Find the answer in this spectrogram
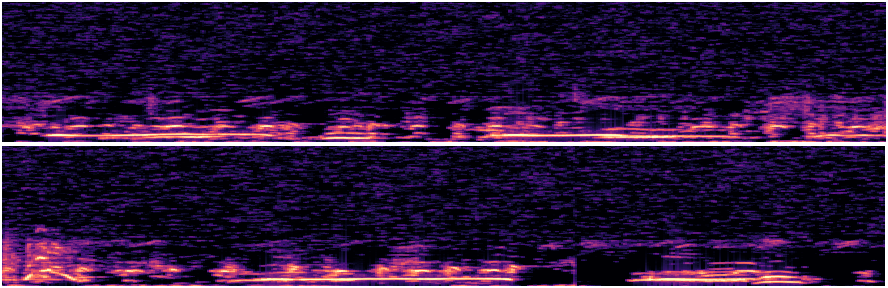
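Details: Tundra swans, a flock resting on a lake in northwestern Wisconsin during migration, giving overlapping soft, mellow hooting and whistled calls, drawn-out tones of about a second each, sometimes wavering, from many birds at once.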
